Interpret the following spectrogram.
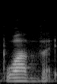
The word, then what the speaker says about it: boivent: And notice that the ENT at the end of boivent is not pronounced. We don't pronounce that ENT, just like we don't pronounce the ENT for the ER verbs.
